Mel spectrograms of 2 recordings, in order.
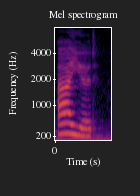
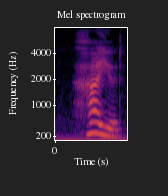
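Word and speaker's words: hayır: som dele é Errar nessa palavra muitos e quem está aprendendo turco pronuncia essa palavra como ayer e está errado a pronúncia é Higher a Higher a terceira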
